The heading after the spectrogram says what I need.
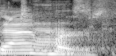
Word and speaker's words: Amherst: Well, the textures are taking It is Amherst. It is not Ammerst. It is not Ammerst. Is it Ammerst? It's Ammerst. Ammerst. Well, okay. Did you call it Amherst?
